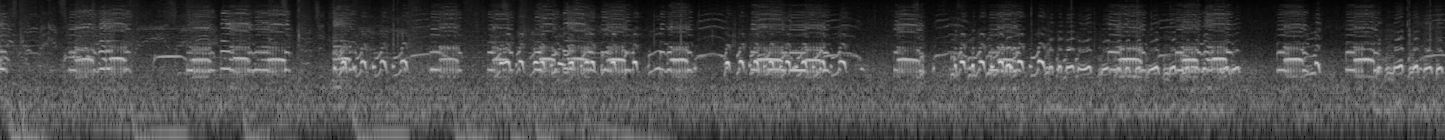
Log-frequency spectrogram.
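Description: Flock of Canada geese honking, many birds calling at once in dense overlapping bursts with brief lulls.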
